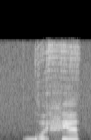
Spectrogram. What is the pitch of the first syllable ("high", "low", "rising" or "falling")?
high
